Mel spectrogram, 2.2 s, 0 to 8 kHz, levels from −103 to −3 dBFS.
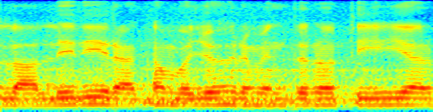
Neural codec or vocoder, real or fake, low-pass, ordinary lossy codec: none; real; none; none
